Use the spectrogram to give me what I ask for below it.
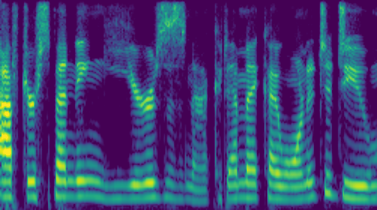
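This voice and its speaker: A woman with a Canadian accent at a fairly quick pace, medium pitch, and a bright, sharp tone, the sound dry and close with no echo over a quiet background. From Canada, immigrant family from abroad. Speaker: road safety official. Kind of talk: interview. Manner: hesitant, many fillers.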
